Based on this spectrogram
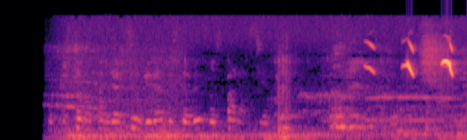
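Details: Newly hatched, artificially incubated chicks, said to peep like this when happy, give a few sharp, high, downward-sliding peeps near the end, after a stretch of low murmuring and a soft voice.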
